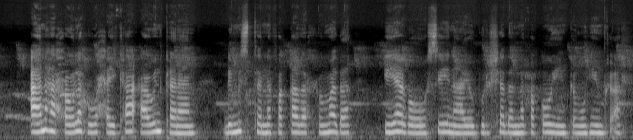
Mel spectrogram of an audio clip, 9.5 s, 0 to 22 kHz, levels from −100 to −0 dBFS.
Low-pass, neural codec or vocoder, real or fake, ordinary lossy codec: none; none; real; none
